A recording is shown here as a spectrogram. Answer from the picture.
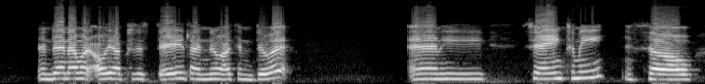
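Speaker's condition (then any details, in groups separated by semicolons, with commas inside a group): Down syndrome; congenital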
